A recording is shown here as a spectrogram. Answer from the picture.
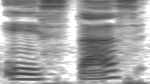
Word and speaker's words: está: There's a subtle difference of pronunciation with esta and está.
